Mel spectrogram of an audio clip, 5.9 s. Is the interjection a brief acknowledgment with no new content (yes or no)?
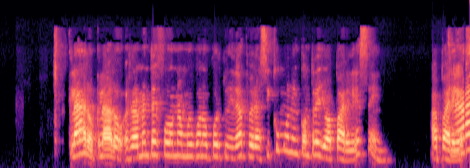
no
